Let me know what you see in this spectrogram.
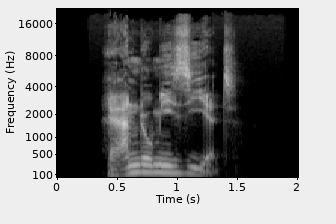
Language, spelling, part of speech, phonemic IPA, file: German, randomisiert, verb / adjective, /ʁandomiˈziːɐ̯t/, De-randomisiert.ogg
- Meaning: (verb) past participle of randomisieren; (adjective) randomized; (verb) inflection of randomisieren: 1. second-person plural present 2. third-person singular present 3. plural imperative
